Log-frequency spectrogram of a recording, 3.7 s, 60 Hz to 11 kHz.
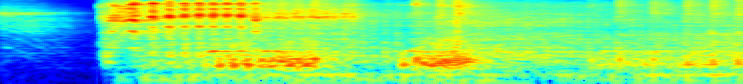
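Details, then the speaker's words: New 2026 Beta XTrainer 300 two-stroke, idle untouched from factory, started on choke; crackly, uneven burble that sags between blips and won't idle unassisted; factory idle speed set too low, screw adjustment needed. "So, I've got to help it. If I let go, it doesn't want to idle. So, that's right from the factory."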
